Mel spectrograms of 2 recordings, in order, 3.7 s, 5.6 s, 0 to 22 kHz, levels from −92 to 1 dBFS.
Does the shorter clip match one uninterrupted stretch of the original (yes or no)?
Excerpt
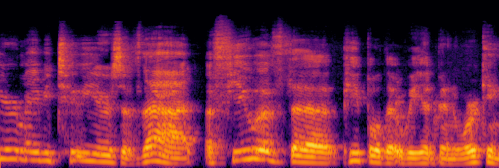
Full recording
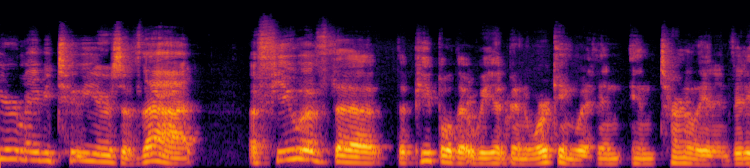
no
